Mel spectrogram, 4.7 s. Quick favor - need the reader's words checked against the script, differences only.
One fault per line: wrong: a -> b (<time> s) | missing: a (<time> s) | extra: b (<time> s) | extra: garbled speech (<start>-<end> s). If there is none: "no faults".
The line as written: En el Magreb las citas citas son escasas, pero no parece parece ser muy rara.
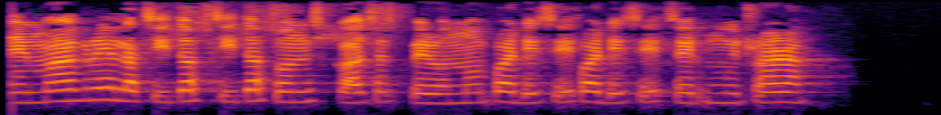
no faults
